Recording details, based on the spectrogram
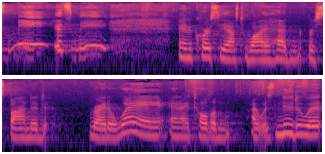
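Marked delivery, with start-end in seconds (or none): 0.1-1.0 little squeaky voice, very high. Retelling your own reply when the question was asked a third time, little squeaky voice. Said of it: "Little squeaky voice".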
